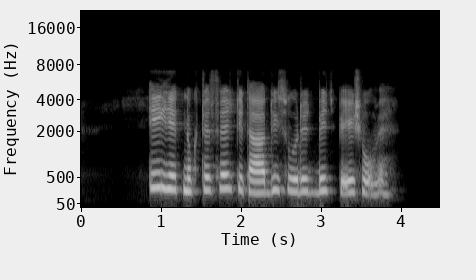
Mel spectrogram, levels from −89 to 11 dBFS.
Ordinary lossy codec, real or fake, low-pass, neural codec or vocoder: Opus, 64 kbps; fake; 7.2 kHz; autoencoder, 22.05 kHz, a latent of 192 numbers a frame, VITS, trained on one speaker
